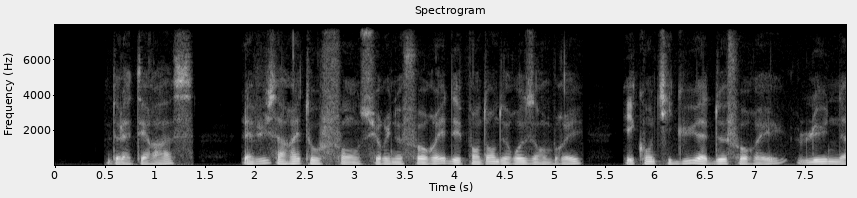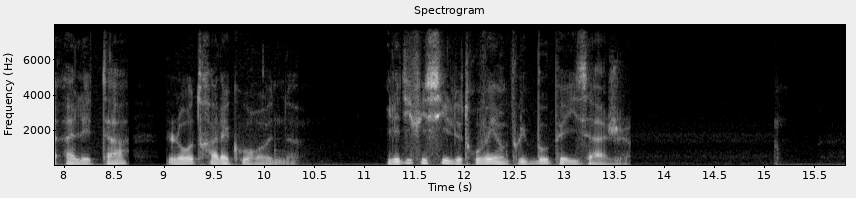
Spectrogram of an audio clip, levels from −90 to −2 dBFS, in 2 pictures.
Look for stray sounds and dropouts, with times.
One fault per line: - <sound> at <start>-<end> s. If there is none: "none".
none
